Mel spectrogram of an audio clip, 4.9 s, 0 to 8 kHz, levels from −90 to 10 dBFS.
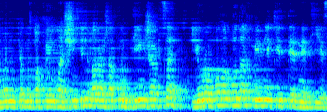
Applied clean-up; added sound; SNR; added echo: neural separator model SepFormer DNS4.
